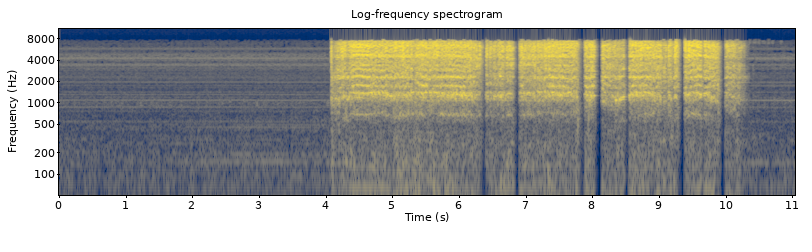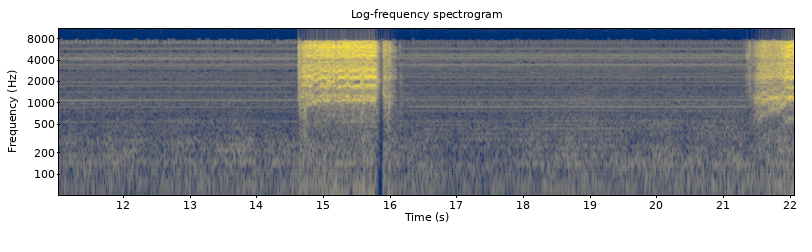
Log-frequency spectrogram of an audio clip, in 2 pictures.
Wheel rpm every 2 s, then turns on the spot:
0, 0, 140, 140, 130, 0, 0, 80, 0, 0, 60.
none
